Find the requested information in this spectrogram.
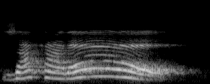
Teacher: Uma oxítona também, que tem aí, ó, o ré como sílaba tônica e que o som é aberto, então recebe acento agudo.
